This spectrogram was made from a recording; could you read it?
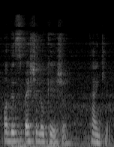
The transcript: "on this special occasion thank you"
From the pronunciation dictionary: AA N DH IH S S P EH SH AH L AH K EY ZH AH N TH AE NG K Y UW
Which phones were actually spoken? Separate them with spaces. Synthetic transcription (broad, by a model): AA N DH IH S S P EH SH AH L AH K EY SH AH N T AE NG K Y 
